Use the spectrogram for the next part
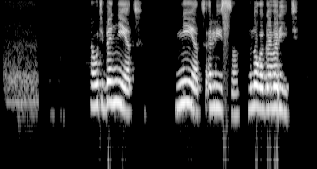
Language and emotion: Russian, angry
